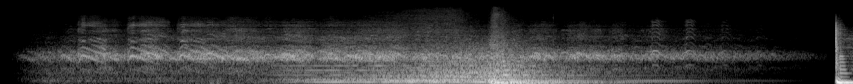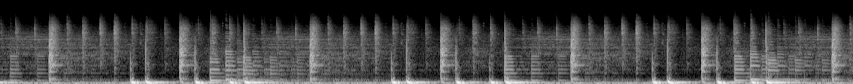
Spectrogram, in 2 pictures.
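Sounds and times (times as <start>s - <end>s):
crows cawing: 0.1s - 8.3s
deep booming hit: 4.6s - 6.3s.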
